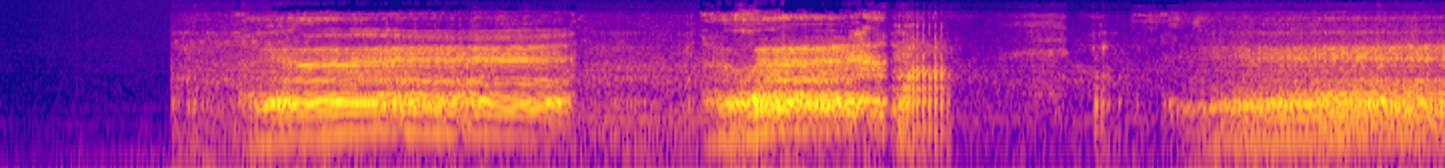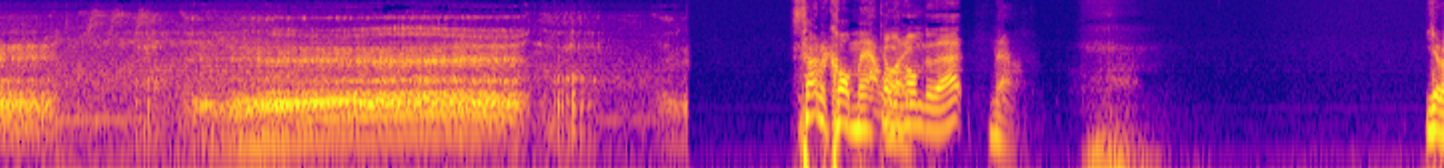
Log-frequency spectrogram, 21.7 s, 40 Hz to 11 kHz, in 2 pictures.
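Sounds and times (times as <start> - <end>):
caged bobcat growling and snarling: 1.3 - 16.0
speech: 16.9 - 18.5.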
